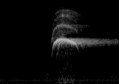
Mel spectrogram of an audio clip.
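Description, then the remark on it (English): A single sharp, loud whistle blast, blown to start a timer, begins abruptly and holds a steady high pitch for under a second before tapering off, heard alone with no talking. “Time starts when I blow this whistle.”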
